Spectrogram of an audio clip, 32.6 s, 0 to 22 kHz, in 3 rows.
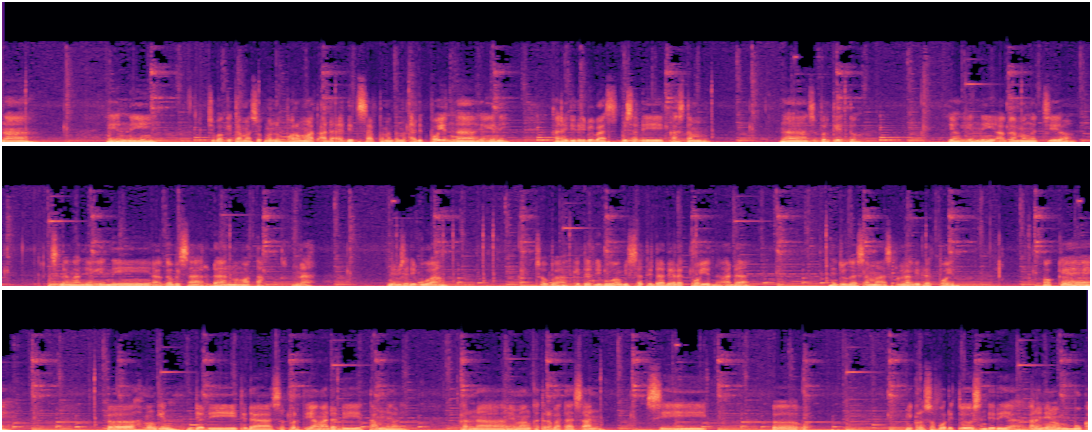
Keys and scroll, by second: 31.4 ctrl+a, 32.0 ctrl+], 32.1 ctrl+], 32.2 ctrl+].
